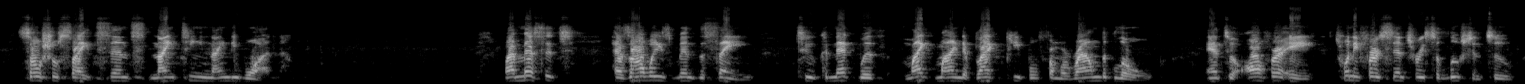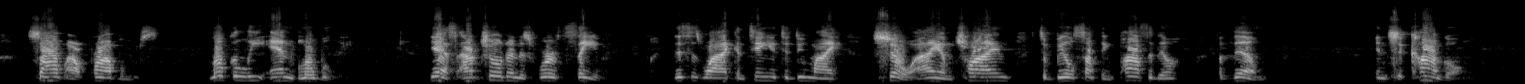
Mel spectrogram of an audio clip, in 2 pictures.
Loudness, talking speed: -23 LUFS, 120 wpm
